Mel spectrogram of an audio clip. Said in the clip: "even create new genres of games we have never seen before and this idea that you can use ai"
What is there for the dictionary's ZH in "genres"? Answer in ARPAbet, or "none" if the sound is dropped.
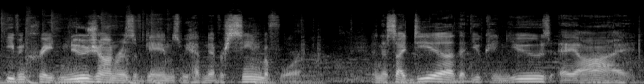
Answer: ZH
